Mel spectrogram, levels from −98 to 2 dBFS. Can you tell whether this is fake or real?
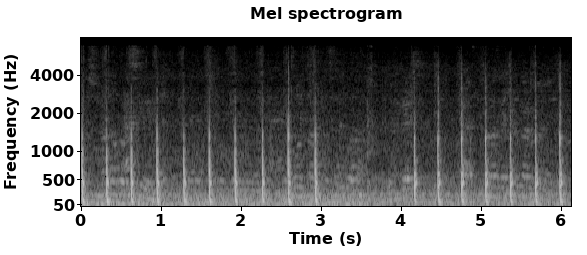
real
